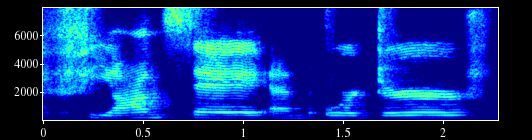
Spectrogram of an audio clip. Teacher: it's going to keep a French stress rule, which is last syllable stressed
